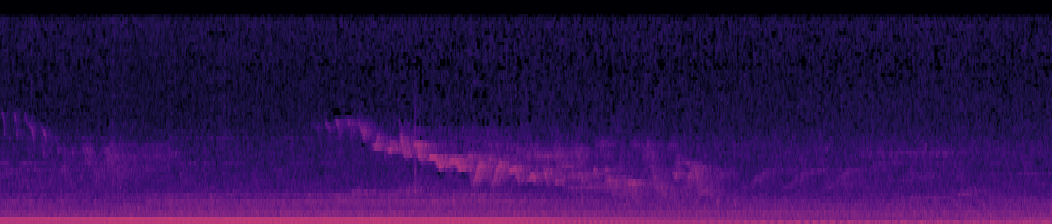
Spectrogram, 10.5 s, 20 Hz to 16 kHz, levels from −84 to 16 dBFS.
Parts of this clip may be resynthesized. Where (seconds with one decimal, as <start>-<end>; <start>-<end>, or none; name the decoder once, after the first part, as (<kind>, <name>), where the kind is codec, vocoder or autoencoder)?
1.1-1.7 (codec, SNAC)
